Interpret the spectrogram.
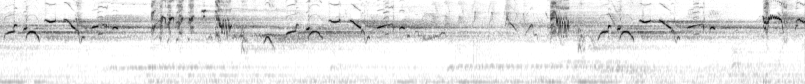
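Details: Excited oriental magpie-robin, tail spread, pouring out varied song: looping whistled slurs mixed with harsh chatter in phrases broken by brief gaps, roughly two notes a second; a low hum runs in the background.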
